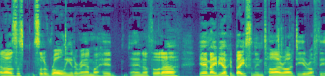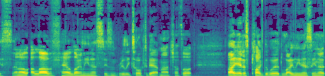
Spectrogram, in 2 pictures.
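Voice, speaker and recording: This man has a very deep, low voice and an Australian accent. He speaks at a moderate pace with ordinary pitch variation. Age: 40s. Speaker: poet. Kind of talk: solo reflective monologue. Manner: casual, halting with fillers.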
